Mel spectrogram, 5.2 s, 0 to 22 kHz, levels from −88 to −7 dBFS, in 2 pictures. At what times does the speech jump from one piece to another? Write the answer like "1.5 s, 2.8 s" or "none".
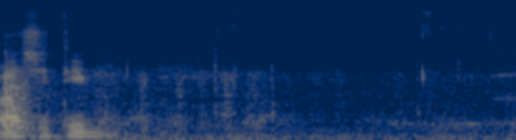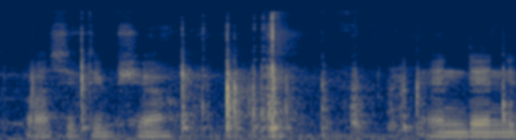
none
